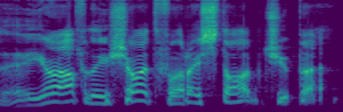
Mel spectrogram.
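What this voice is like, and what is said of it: Odd put-on character voice. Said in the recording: “What is that voice? ... Werner Herzog impression”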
